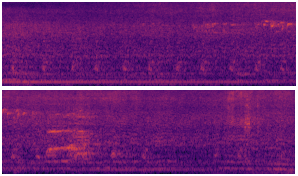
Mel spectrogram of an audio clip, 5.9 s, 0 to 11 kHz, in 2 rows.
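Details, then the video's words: Honey bees in flight at a hive entrance on a sunny February day, recorded with a GoPro Hero 7 Black under a foot away: a steady low hum that swells and fades, with clucking chickens and faint birdsong behind. "Honey Bees - ambient video and audio"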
